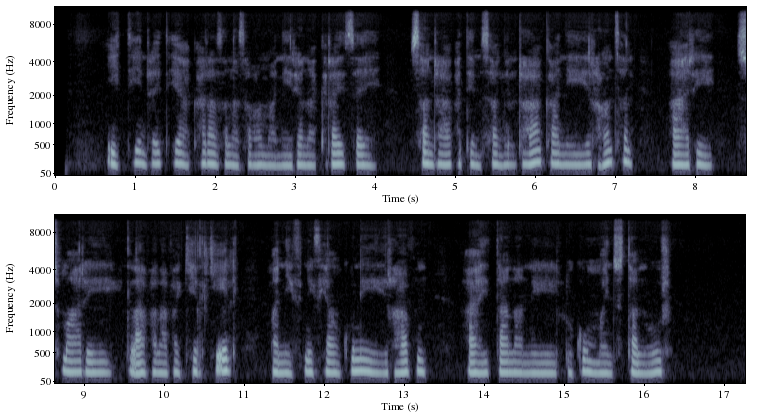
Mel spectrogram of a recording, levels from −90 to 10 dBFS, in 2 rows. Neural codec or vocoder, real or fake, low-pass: none; real; 9.9 kHz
